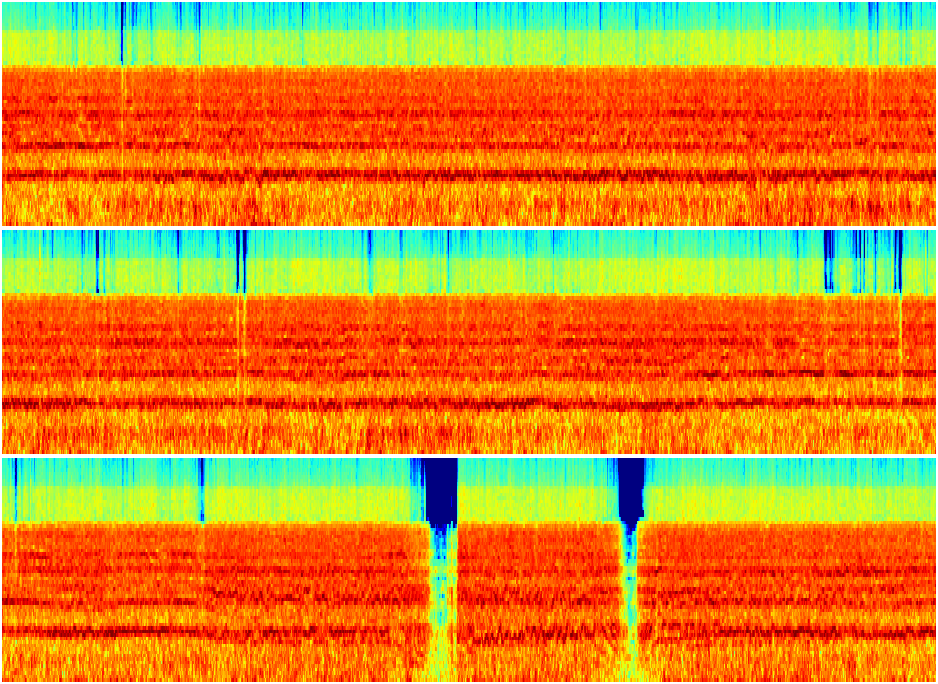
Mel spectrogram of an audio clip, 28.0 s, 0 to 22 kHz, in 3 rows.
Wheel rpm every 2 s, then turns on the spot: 230, 230, 230, 230, 230, 230, 230, 220, 230, 230, 210, 120, 130, 200.
none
